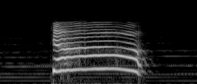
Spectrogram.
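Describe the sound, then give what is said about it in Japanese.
A single loud, high-pitched scream of fright rings out for about a second, holding steady before breaking off abruptly, with quiet before and after. “悲鳴を上げて座り込んだ私たち。”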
